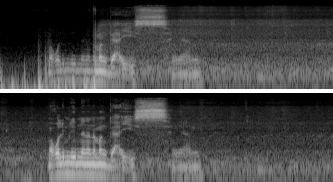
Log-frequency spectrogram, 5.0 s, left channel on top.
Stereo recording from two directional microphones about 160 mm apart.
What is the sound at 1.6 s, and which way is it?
Speech, 5° right (ahead or behind).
